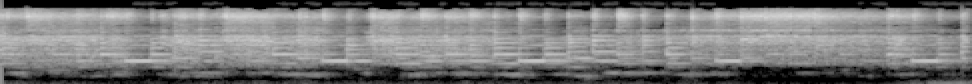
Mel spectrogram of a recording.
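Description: A bright electronic phone tone plays continuously for several seconds, a busy repeating melodic pattern filling the clip alone without any voices.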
